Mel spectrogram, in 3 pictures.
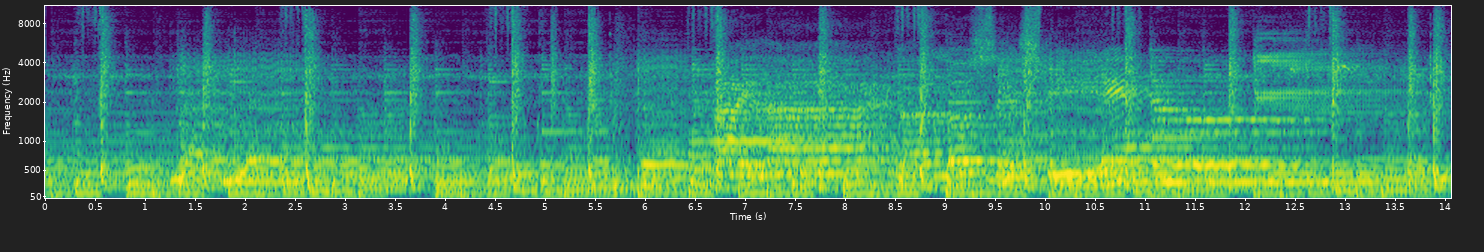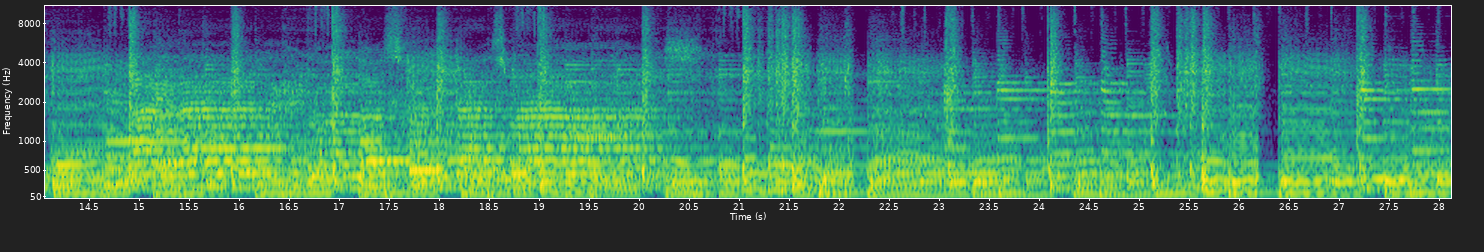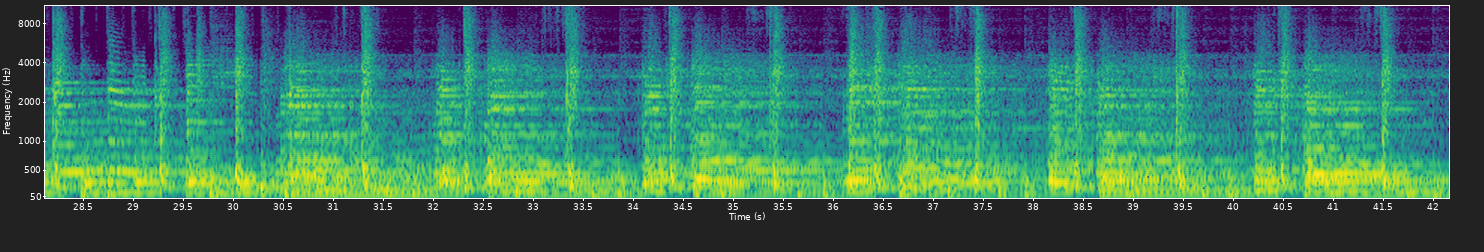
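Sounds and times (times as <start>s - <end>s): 
ghost funk music: 0.0s - 42.1s.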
